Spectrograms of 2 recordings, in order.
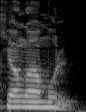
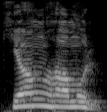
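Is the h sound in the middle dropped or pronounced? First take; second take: dropped; pronounced. First: The middle h sound is dropped entirely. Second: The middle h sound is clearly pronounced. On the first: "খিয়ং অ বলতে পারেন" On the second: "খিয়ং হ বলতে পারেন"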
